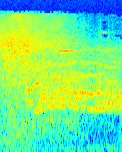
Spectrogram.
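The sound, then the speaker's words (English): A loud, sustained high-pitched scream of terror, piercing, holding steady for over a second with a faint shrill edge and no talking around it, like a horror film shriek. “A victim waiting to scream.”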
